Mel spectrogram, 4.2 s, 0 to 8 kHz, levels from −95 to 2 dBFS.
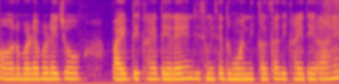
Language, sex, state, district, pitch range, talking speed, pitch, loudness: Hindi, female, Maharashtra, Washim, 195-200 Hz, 225 wpm, 195 Hz, -13 LUFS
